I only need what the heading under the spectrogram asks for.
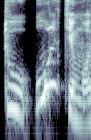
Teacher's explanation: ту ультімо збереже своє звучання, тому що буква у слові ультімо наголошена, тому в жодні зв'язки не вступає.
